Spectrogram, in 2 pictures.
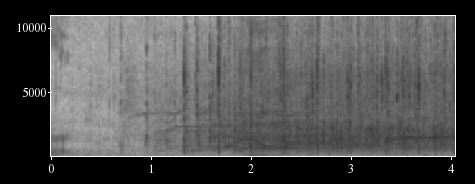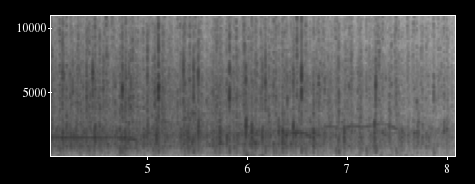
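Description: Crowd applauding and cheering, with a few held calls or whistles above the clapping. It builds about a second in and fades toward the end.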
